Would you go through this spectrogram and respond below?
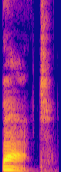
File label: "bat", en; halloween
